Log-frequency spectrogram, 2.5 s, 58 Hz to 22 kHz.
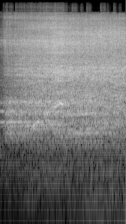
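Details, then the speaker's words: Steel dual-ratio gearbox in IMEX Panzer III metal hull, lapped 30 seconds with Loctite Clover 320-grit silicon carbide grease: a smooth, even, high whirr with no knocks or grinding. It now sounds about as quiet as brass. "that there's not a whole lot of difference in noise, and it's all because of the lapping compound."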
